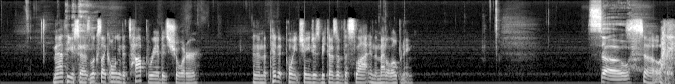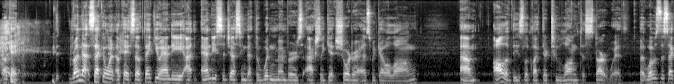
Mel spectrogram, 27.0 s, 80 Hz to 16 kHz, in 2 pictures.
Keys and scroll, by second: 13.1 space, 24.4-25.4 typing.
